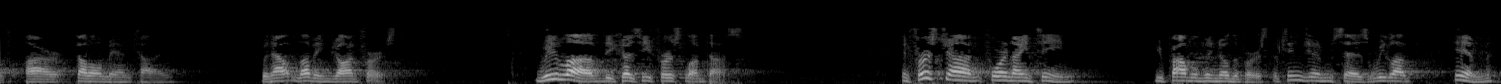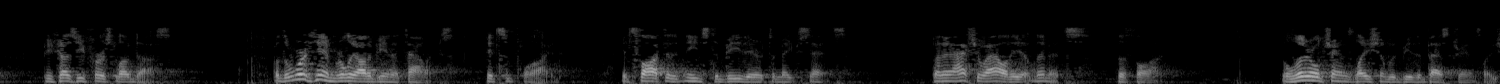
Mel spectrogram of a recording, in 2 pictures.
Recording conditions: large echoing room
